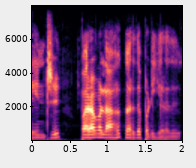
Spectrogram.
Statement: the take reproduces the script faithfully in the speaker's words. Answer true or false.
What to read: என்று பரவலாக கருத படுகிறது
true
